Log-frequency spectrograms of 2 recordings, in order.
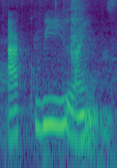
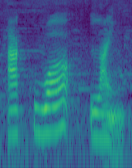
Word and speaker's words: aquiline: If I read this word, I will read it as aquiline. But E sound is pronounced as a sound, so it is aqualine, which means like an eagle.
